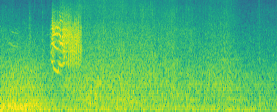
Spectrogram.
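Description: A short bird call of a few quick falling notes about a second in, over a steady wash of sea-like noise that slowly fades away.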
